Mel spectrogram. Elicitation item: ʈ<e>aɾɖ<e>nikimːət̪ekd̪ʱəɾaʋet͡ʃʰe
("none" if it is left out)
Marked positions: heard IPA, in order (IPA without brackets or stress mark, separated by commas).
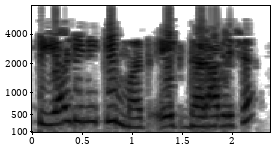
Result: i, i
